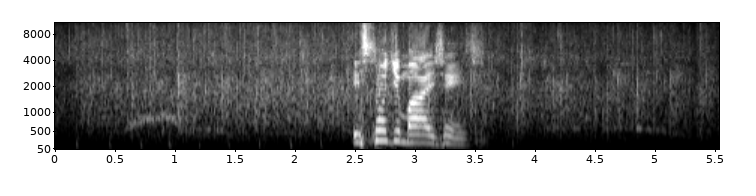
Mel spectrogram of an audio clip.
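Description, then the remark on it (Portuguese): An audience claps steadily in a sustained round of applause for the speaker's father and mother, a dense crackle of many hands that runs the whole time, with a woman's voice briefly speaking loudly over it midway. “E gostaria, como presente para mim, vocês aplaudissem o nome deles.”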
